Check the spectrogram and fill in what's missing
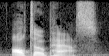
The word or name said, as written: Alto Pass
